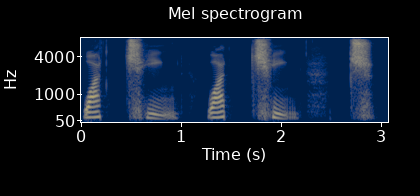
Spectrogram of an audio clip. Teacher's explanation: The big difference here, the ch sound, your tongue presses up against the top of your mouth and builds up pressure of air behind it, and then you release it with the air pressure bursting out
